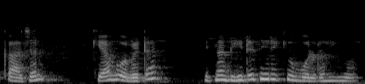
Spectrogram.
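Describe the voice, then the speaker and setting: A hardworking older farmer father in a cartoon talks calmly and lovingly, voiced by a man. The sound is muffled, with faint noise behind. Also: sits high, moderate pace, natural voice. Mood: caring. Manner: calm, explaining.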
